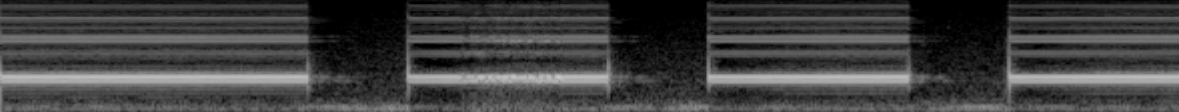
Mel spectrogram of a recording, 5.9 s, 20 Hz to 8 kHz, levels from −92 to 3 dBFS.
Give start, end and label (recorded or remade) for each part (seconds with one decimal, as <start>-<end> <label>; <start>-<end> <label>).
0.0-2.3 recorded; 2.3-2.8 remade; 2.8-5.9 recorded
